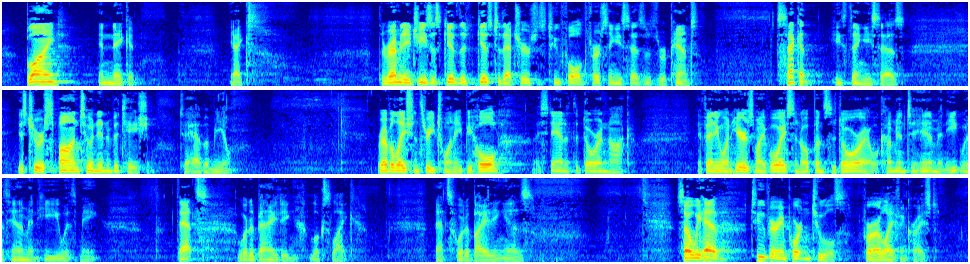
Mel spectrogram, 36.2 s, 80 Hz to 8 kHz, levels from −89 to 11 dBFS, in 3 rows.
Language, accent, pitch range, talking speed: English, American, 95-115 Hz, 145 wpm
